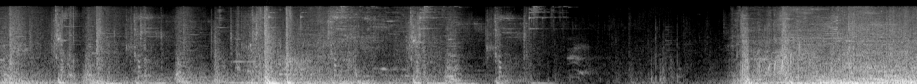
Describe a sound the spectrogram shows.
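Spell blasts and hits crackle and boom in quick bursts.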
